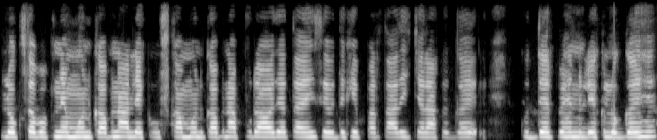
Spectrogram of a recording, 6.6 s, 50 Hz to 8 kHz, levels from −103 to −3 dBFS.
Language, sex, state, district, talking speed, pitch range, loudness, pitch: Hindi, male, Bihar, Begusarai, 190 wpm, 265-270 Hz, -17 LUFS, 265 Hz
